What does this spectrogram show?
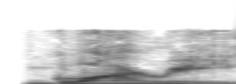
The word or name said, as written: gwari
